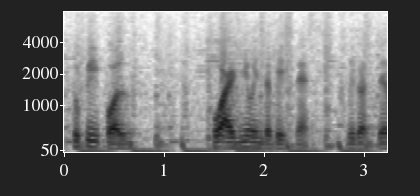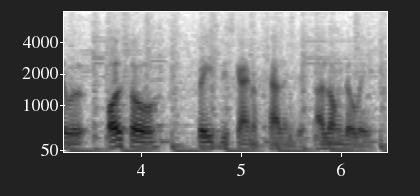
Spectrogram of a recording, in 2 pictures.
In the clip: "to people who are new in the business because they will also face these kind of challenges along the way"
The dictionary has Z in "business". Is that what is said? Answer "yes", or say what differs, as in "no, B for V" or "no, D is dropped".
no, S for Z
